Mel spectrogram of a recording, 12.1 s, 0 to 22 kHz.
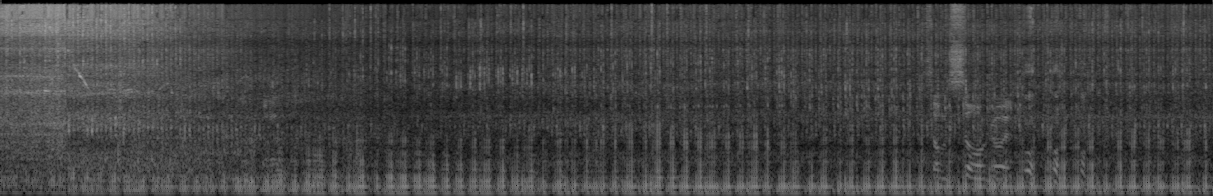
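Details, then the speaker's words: Mercedes-Benz W123 250 long-wheelbase ex-taxi, first start after 17 years parked; smooth, even idle with a steady low hum and no knocks, ticks or stumbles; quiet, sewing-machine-like normal running. "i have the pedal there it's like actually quiet like oh man you never think that that was really 17 years like"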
